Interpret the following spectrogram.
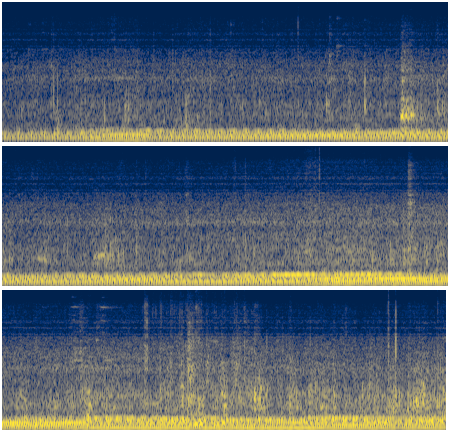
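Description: Pickup truck engine working under load as it tows a travel trailer up a steep dirt trail, its pitch stepping up about a second in and again around halfway. Tyres crackle over dirt and gravel.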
